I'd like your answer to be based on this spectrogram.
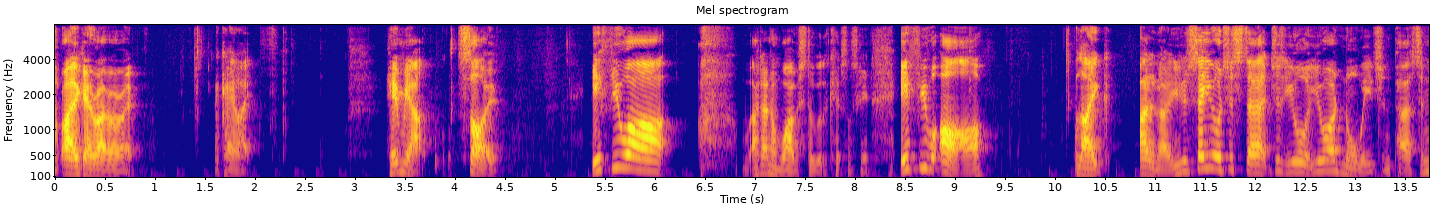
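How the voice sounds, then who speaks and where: A young man with a mid-range, fairly bright voice hosts a livestream, chatting casually and reading out viewer comments. He's playful and rambling, with lots of restarts and laughter.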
